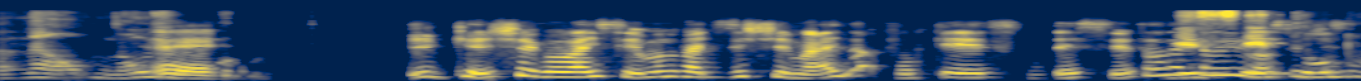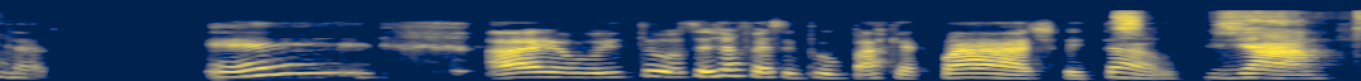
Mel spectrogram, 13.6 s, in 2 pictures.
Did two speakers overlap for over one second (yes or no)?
yes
